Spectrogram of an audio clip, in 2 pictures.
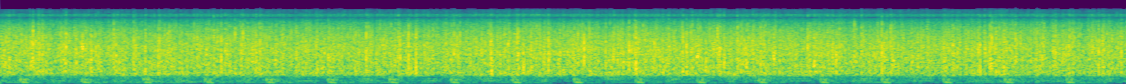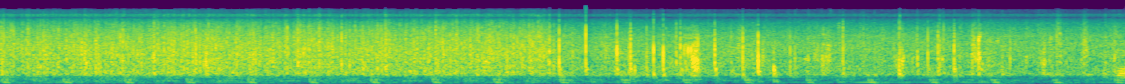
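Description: Steady rain falling, an even hiss full of fine patter. About three-quarters of the way through the hiss drops away and a few scattered clicks and knocks stand out.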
